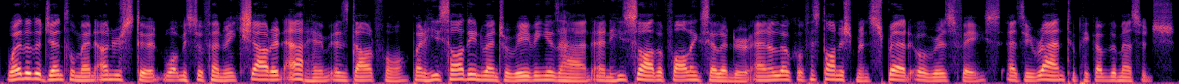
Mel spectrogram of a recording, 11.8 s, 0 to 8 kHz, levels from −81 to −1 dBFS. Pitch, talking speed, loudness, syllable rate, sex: 140 Hz, 220 wpm, -19 LUFS, 5.5 syllables/s, male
